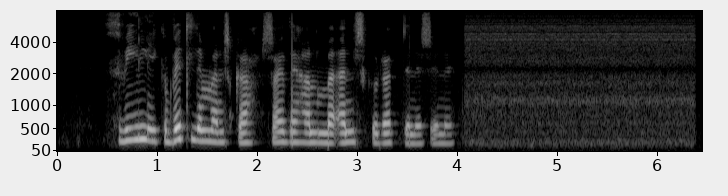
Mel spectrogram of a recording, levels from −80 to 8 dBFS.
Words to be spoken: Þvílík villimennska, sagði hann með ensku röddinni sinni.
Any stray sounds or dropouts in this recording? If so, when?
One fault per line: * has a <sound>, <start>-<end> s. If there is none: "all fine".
all fine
